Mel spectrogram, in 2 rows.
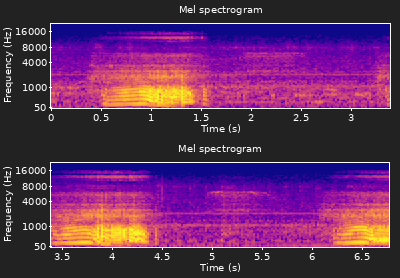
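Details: Asleep in a darkened room after a rough day with a sore tummy: loud, rattling snores on each in-breath, about 20 breaths a minute, quiet breaths out between; snoring.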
